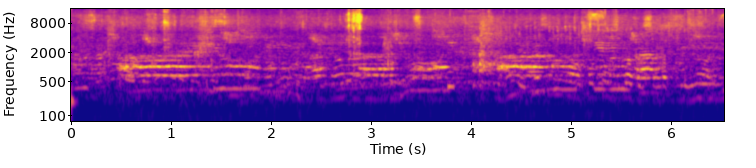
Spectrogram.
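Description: Girls and women sing a folk song together, close by.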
